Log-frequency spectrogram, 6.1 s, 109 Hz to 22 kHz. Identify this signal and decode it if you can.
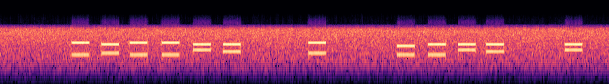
DTMF, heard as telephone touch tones, dialled by hand, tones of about 180 ms, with phone line noise. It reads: 353308 6 1208 0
